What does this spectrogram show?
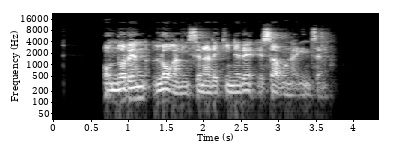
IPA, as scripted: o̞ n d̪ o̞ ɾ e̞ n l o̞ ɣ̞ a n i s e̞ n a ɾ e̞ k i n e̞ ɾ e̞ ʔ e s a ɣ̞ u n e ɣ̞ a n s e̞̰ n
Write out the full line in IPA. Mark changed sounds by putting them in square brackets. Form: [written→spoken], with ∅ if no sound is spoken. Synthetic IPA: o̞ n d̪ o̞ ɾ e̞ n l o̞ ɣ̞ a n i s e̞ n a ɾ e̞ k i n e̞ ɾ e̞ ʔ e s a ɣ̞ u n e ɣ̞ [a→i] n [s→t͡s] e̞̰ n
